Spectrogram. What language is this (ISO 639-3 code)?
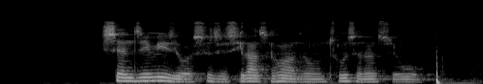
zho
